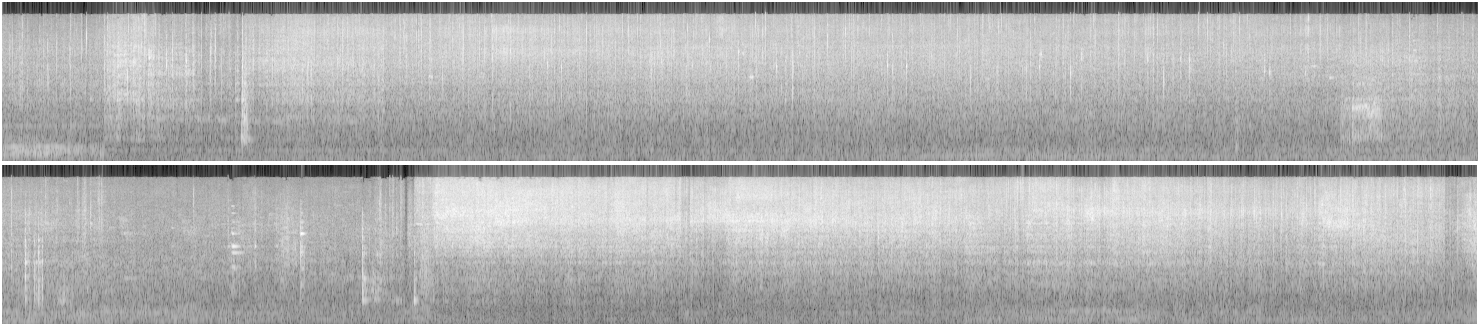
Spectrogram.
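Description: Oil sizzling steadily under a corn-and-vegetable fritter in a nonstick pan, with a few short spatula scrapes and taps. About two-thirds of the way in the sizzle turns louder and brighter, as raw batter meets the hot oil.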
